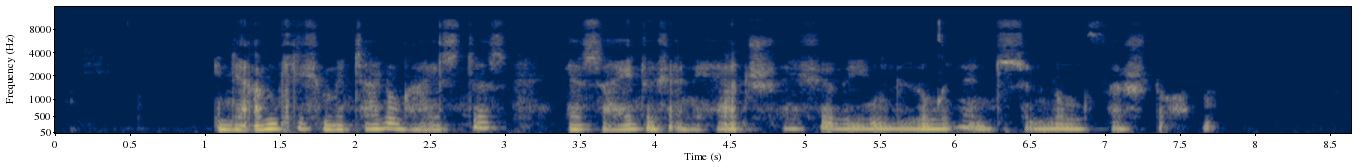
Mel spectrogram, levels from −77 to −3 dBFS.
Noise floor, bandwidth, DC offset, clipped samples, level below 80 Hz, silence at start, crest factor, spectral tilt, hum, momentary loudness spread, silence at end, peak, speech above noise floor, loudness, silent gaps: -71 dBFS; 11 kHz; under 0.1%; under 0.1%; -52 dBFS; 1.05 s; 20 dB; -6 dB/octave; none; 11 LU; 0.9 s; -8 dBFS; 43 dB; -29 LUFS; none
